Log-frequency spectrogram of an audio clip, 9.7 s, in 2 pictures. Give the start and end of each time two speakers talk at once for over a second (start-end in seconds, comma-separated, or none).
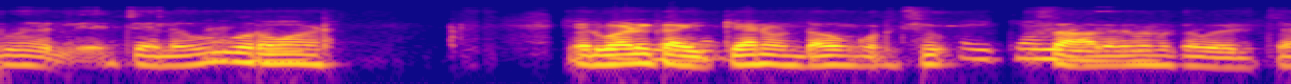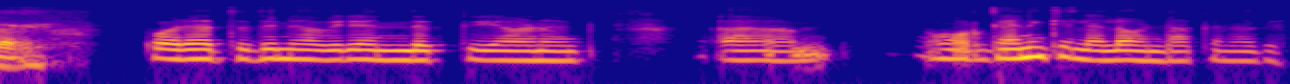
none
